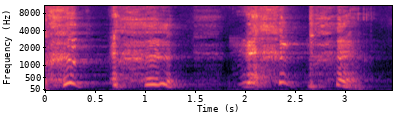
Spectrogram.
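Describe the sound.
A man's voice acts out a prince's coughing in a Russian story reading, with a series of rough, throaty coughs and throat-clearing bursts, each short and loud, separated by brief pauses.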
